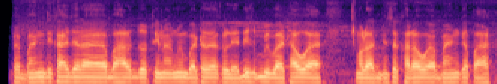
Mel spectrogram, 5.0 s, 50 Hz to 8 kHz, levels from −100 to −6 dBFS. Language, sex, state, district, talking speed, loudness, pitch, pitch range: Hindi, male, Delhi, New Delhi, 315 wpm, -18 LUFS, 115 Hz, 110-115 Hz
